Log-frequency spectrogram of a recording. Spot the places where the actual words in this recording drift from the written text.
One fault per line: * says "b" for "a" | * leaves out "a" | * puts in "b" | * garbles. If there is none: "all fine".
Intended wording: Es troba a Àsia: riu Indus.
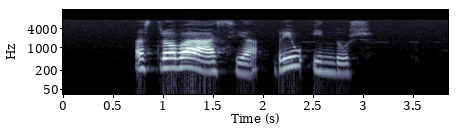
all fine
